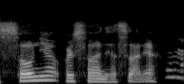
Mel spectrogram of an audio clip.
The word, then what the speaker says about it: Sonya: Um I don't know if it's pronounced Sonia or Sonia. Sonia, I was going to say Warren, you were so close, but it's Sonia.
